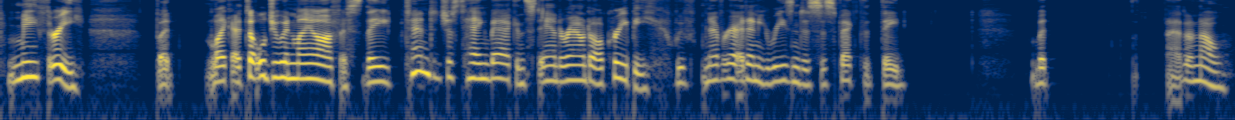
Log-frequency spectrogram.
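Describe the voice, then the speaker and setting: A woman's voice: mid-range voice, measured pace, dry recording, studio quality. A woman voicing a blunt, foul-mouthed leader of a paranormal group in a scripted audio roleplay. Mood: wary. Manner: gruff, wisecracking, swears often.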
